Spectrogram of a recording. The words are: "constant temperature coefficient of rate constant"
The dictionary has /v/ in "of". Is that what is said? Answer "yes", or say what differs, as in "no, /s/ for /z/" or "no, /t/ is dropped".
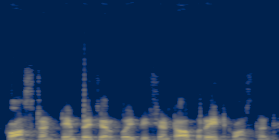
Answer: no, /p/ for /v/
